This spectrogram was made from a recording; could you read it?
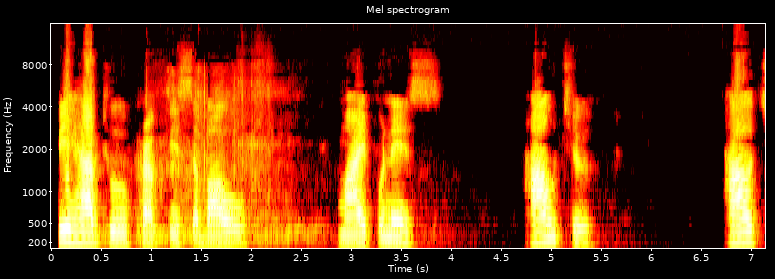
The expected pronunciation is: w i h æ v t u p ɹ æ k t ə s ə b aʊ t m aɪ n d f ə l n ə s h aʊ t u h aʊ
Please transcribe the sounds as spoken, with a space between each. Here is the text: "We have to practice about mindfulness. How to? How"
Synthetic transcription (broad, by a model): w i h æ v t u p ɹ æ k t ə s ə b aʊ t m aɪ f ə n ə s h aʊ t u h aʊ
